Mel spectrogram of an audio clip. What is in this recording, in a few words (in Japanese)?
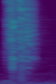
shutter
